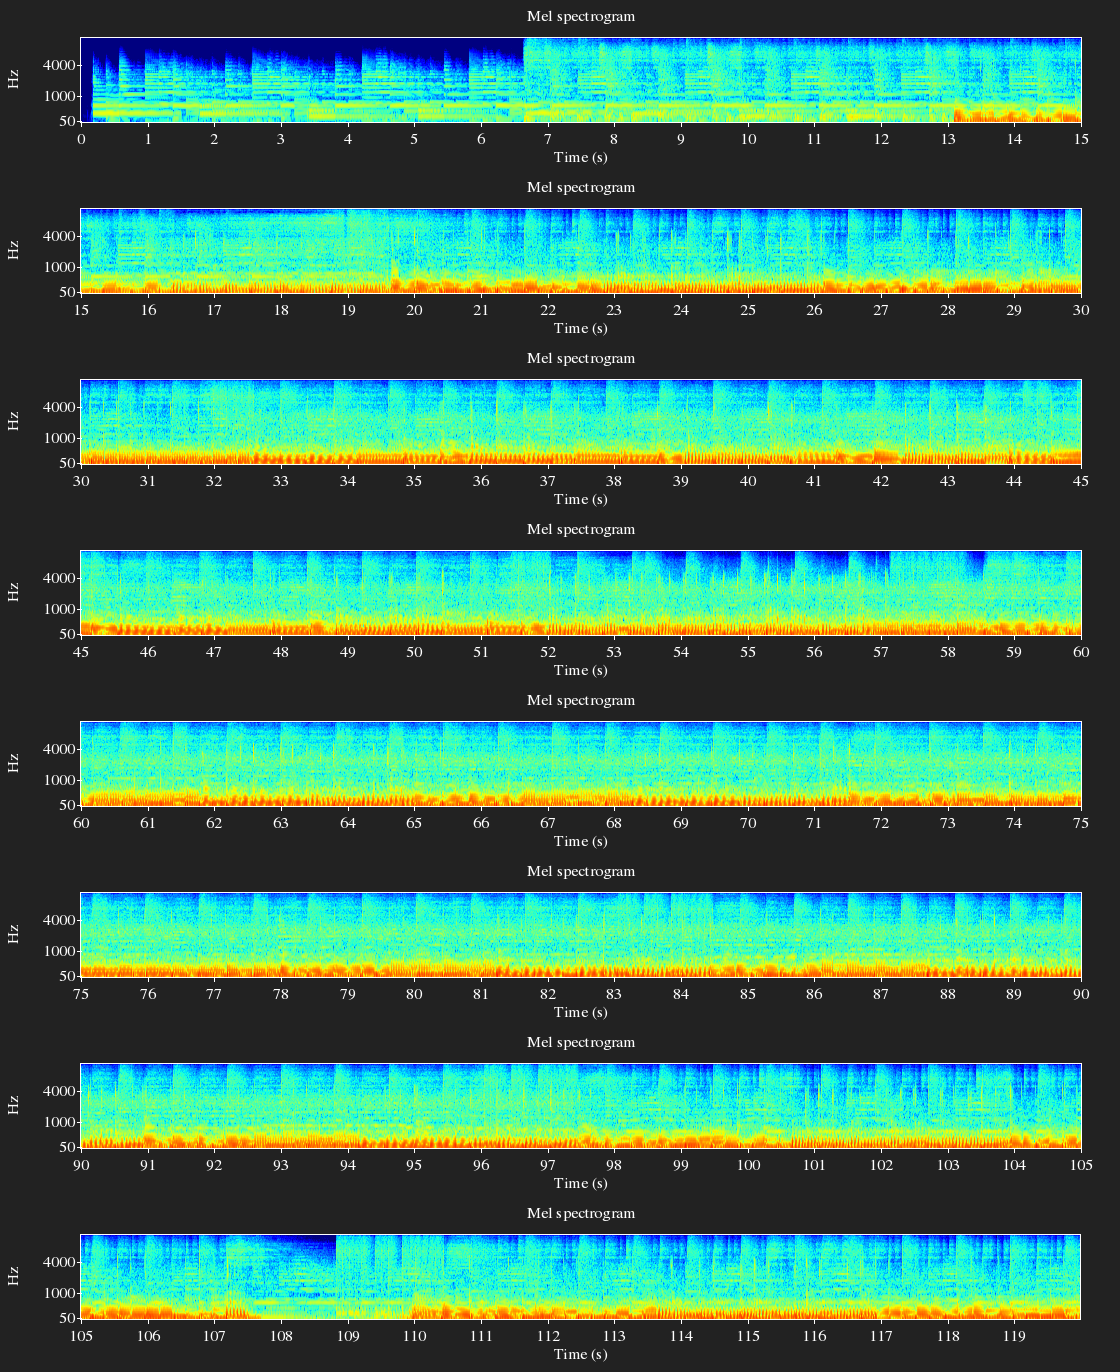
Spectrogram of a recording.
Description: instrumental
Cover / Bass only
